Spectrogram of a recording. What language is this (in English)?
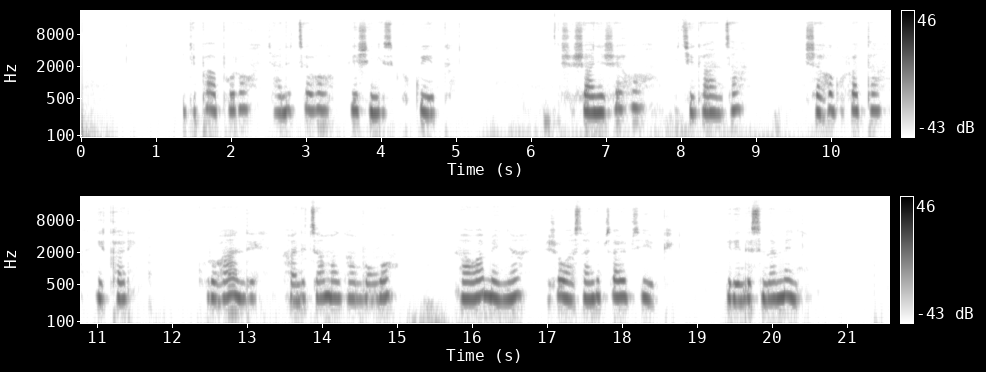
Kinyarwanda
